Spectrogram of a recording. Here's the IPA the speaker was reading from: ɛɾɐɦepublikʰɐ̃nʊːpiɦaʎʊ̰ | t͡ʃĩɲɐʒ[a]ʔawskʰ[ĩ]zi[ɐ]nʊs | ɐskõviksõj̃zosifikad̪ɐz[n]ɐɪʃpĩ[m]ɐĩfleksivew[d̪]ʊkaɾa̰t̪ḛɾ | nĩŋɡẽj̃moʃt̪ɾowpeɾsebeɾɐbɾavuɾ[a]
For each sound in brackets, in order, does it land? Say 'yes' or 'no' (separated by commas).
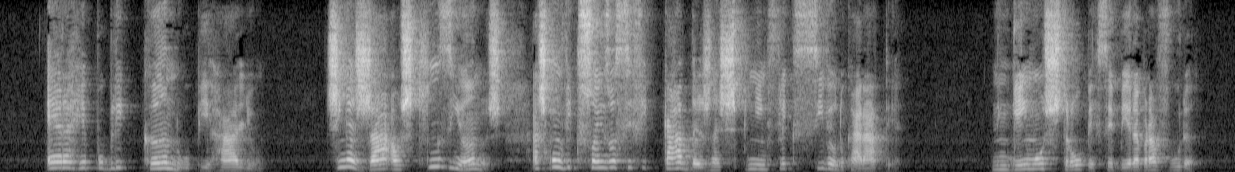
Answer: yes, yes, no, yes, no, yes, no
